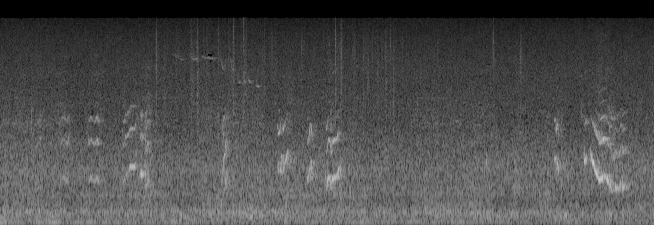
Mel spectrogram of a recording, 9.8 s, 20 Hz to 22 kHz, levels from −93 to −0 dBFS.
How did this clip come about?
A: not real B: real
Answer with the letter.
B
